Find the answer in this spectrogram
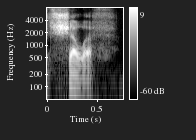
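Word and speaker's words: Chaleff: the courageous follower by a guy named IRA shelff and I think I'm mispronouncing his his last name ch a l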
